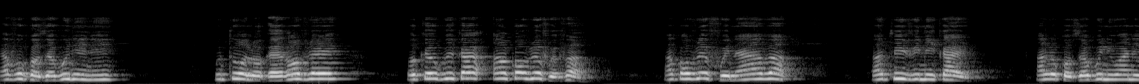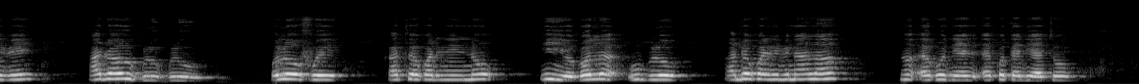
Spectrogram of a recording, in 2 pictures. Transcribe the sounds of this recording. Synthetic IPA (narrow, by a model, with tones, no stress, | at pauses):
ja˦vo˦˨ɡɔ˨za˨bu˦n˦˨ne˨˦ | ku˦t̪u˦ɔ˨lo˨ɡa˨ɛ˨ka˦o˦vle˦ | wo˦ke˦wo˦bi˦ka˦kɔ˦vle˦˨fo˨e˨va˨ | a˦kɔ˦vle˦˨fo˨e˨nã˨˦ja˦va˦˨ | ka˦t̪u˦i˦vi˦ne˧ka˦e˨ | a˨lo˦ɡɔ˨za˨˦bu˦nĩ˦wa˦ne˨be˦ | a˦do˦a˦wo˦u˦blu˨blu˨ | wo˦lo˦wo˨fo˨e˨ | ka˦t̪o˦ɛ˨ka˦ɖe˨nẽ˨˦no˦ | i˦ji˨o˨ɡɔ˦lwu˦blo˨ | a˨dkʷa˦de˨nẽ˨be˦nã˦lɔ˦ | no˦ʔe˨ko˦t̪ɛ˨de˨a˨t̪o˦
